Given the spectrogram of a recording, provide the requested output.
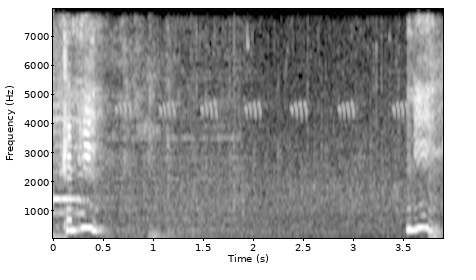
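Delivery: high sing-song come here; calling the cat. Real, not acted. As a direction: coax the cat over in a high voice.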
